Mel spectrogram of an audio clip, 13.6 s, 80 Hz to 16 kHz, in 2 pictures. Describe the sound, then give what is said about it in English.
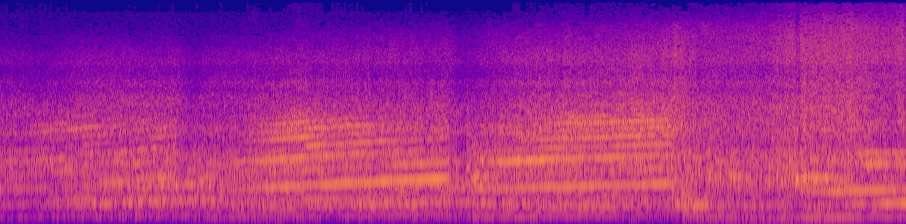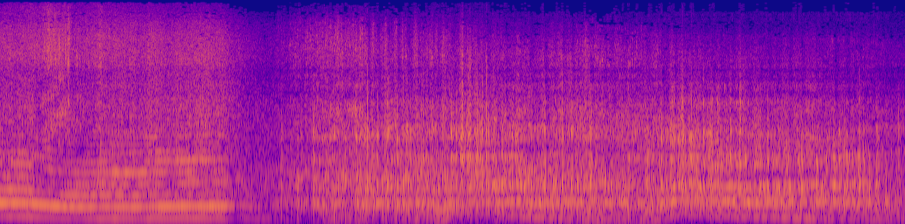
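A Group B rally car engine, officially rated at 550 horsepower, roars loudly, revving hard through rising gear changes with a sharp shift near the middle, then screaming on at full throttle with no voices. “But somehow, the engine handled it and took all that air and produced an incredible, officially rated 550 horsepower.”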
